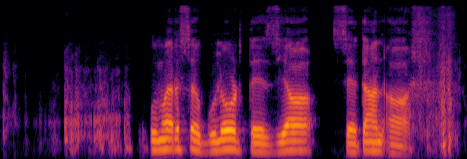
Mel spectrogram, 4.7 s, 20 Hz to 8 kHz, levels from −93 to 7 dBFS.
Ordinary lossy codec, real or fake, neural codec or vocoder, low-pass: MP3, 64 kbps; fake; codec, 16 kHz, 16 kbps, FunCodec, trained on LibriTTS, 50 frames a second; 7.2 kHz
